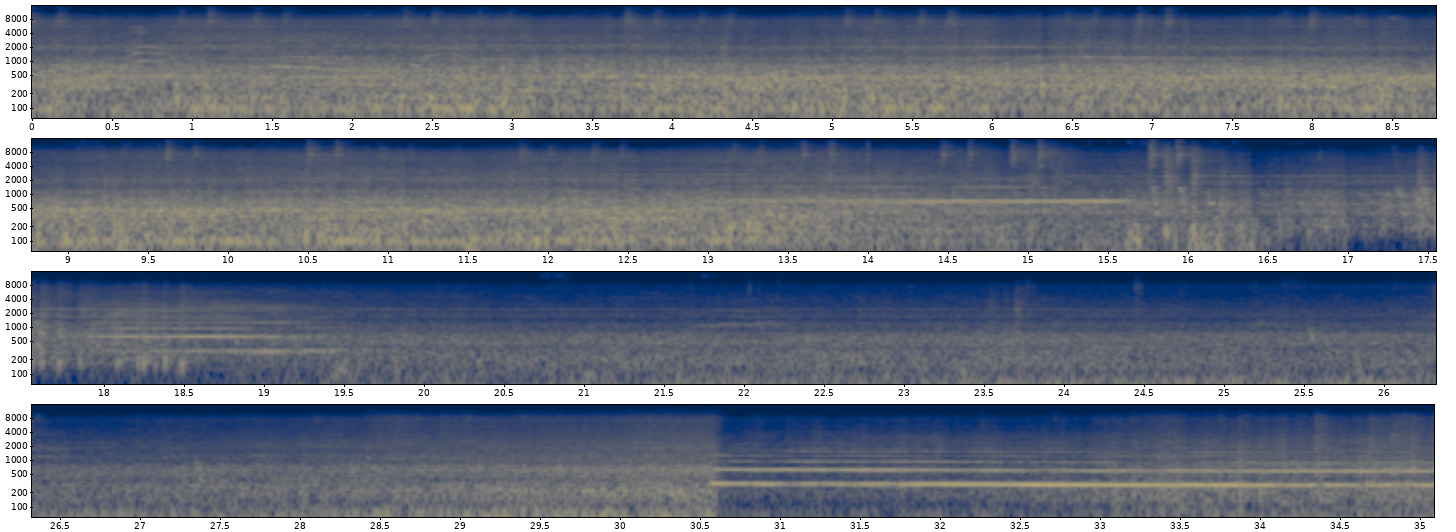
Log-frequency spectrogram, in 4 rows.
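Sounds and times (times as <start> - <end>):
train rumbling past: 0.0 - 35.0
train horn: 13.1 - 15.7, 17.8 - 19.6, 30.6 - 35.0
multi-tone horn: 17.9 - 19.5, 30.6 - 35.0.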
